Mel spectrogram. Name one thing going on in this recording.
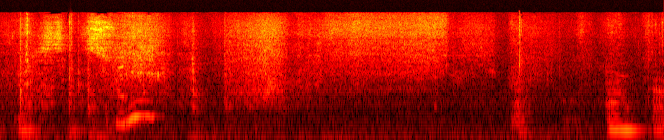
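Paper slides and rustles under hands.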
